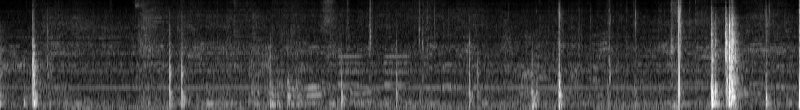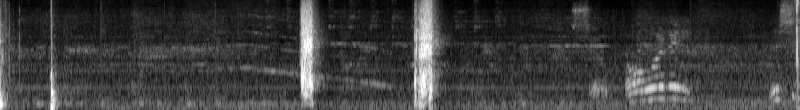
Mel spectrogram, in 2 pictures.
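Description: Duct tape being pulled off the roll: two loud tearing pulls a little over a second apart, after lighter crackles and taps as the tape is handled and pressed down. A voice comes in near the end.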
